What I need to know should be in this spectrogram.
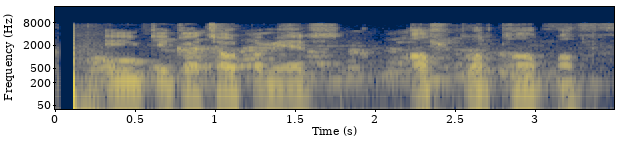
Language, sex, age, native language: Icelandic, male, 14, Icelandic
